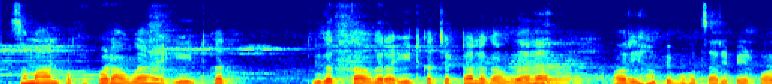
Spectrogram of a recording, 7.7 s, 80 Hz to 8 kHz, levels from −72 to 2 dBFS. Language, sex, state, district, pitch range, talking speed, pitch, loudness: Hindi, female, Maharashtra, Mumbai Suburban, 195-215 Hz, 165 wpm, 200 Hz, -16 LUFS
